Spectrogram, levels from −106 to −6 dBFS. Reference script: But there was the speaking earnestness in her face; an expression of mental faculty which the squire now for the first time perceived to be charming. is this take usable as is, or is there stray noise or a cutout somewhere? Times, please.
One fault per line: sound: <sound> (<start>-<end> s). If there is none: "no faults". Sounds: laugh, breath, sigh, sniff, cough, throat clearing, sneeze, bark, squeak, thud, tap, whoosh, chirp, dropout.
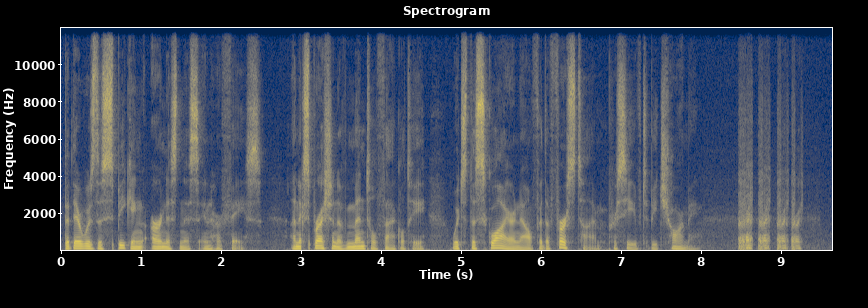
sound: laugh (8.5-9.3 s)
